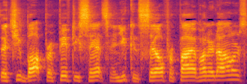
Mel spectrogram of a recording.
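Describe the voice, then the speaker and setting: A man with a Mississippi accent talks at a moderate pace in a fairly high, bright, sharp voice, in a very clean recording with a silent background. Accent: Southern US (Mississippi). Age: 50s. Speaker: YouTuber, reseller of picked goods. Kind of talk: casual vlog monologue. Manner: rambling, hesitant with fillers.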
